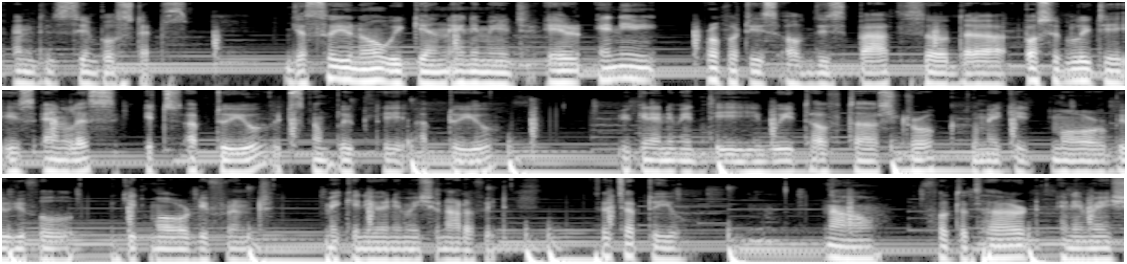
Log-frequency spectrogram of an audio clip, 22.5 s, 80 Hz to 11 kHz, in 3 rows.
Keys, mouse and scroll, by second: 2.0 Escape, 3.0 ctrl+s, 10.5-12.8 scroll down 1, 20.4 scroll up 1.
